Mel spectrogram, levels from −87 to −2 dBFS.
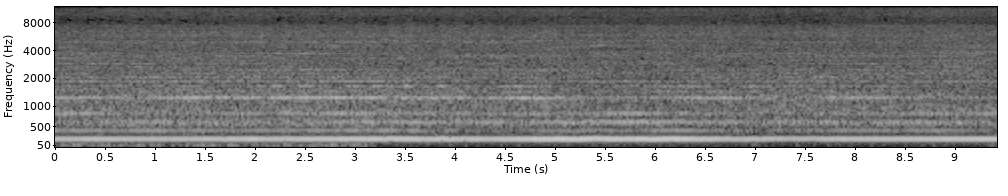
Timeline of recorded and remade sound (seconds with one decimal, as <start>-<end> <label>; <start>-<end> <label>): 0.0-3.3 recorded; 3.3-4.1 remade; 4.1-4.8 recorded; 4.8-7.9 remade; 7.9-9.4 recorded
